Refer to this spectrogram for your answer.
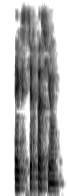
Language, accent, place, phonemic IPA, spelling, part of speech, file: French, France, Lyon, /ɛk.stiʁ.pa.sjɔ̃/, extirpation, noun, LL-Q150 (fra)-extirpation.wav
- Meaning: extirpation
